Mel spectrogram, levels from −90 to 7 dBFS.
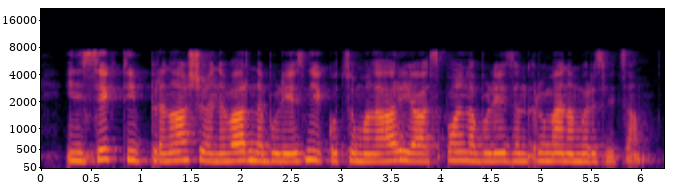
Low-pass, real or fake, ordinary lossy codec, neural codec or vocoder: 7.2 kHz; fake; none; vocoder, 44.1 kHz, 80 mel bands, Vocos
